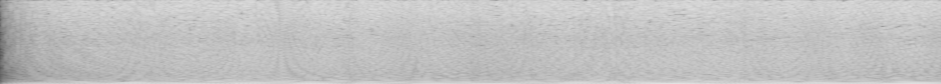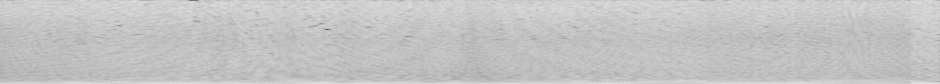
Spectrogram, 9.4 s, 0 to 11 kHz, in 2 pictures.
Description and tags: biggish saw synth e e g b 102 bpm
